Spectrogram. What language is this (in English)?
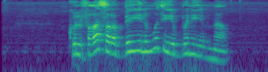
Kabyle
